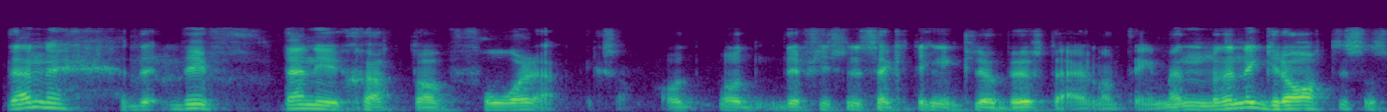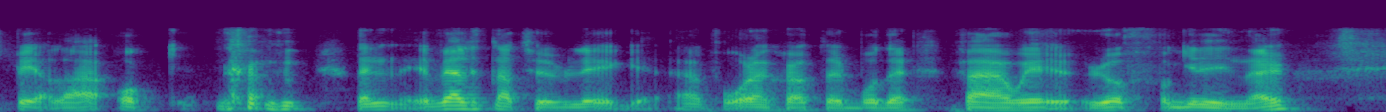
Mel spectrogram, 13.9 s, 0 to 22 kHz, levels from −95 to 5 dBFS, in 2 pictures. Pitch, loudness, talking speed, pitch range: 125 Hz, -23 LUFS, 165 wpm, 110-150 Hz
